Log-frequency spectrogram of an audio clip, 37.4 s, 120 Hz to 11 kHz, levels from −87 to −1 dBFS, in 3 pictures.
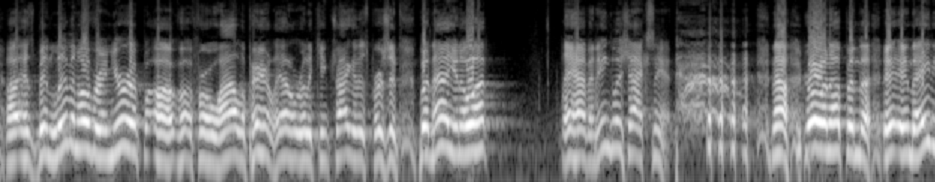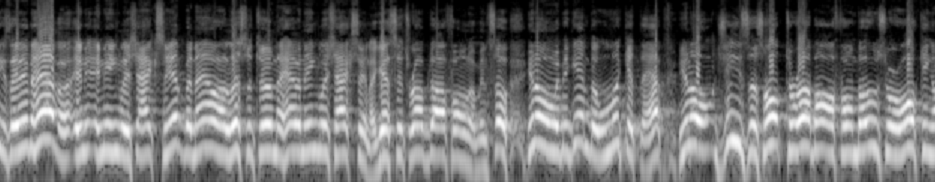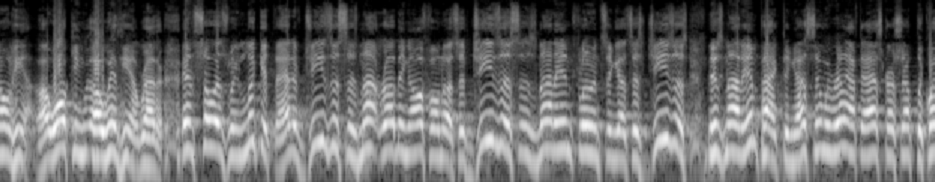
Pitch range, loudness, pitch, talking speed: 225-270 Hz, -12 LUFS, 245 Hz, 210 wpm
